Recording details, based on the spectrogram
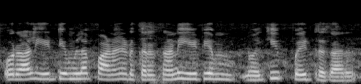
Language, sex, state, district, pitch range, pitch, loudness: Tamil, female, Tamil Nadu, Kanyakumari, 220-255 Hz, 235 Hz, -15 LUFS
